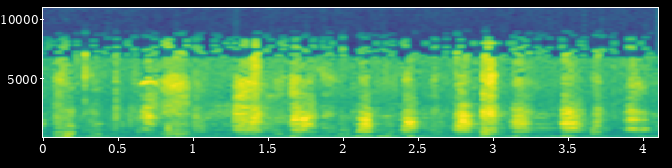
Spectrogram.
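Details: English Cocker Spaniel panting: rapid breathy bursts repeated about 85 times a minute at an uneven rhythm, each puff broad and airy, with no other clear sounds.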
